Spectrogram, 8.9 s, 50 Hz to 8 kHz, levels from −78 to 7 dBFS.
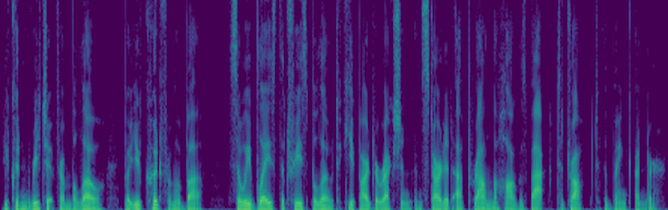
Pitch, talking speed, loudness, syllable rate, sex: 90 Hz, 230 wpm, -21 LUFS, 5.3 syllables/s, male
